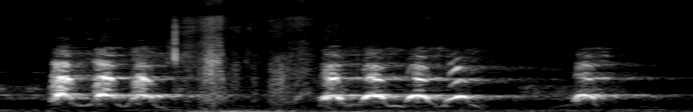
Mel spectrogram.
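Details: Snap, a Bull Terrier puppy, with the mongrel Sevo nearby: bursts of short, high yapping barks, three in quick succession, then a run of four, and a single final yap.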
